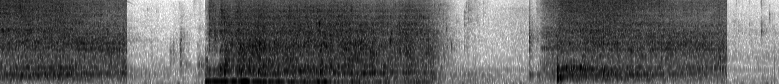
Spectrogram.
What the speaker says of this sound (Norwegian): Og fyller på med noen liter vann.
